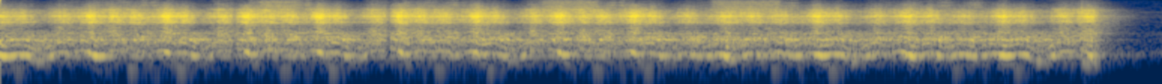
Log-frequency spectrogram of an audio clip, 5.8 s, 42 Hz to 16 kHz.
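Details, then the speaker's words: 1971 AMC Gremlin sitting since about 1984–85, brake cleaner sprayed, starter smoking: long steady starter grind about two turns a second, no firing pulses, then drops off; extended cranking, no start, weak spark suspected. "All right, let me let the starter cool off. Spark may just be weak."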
